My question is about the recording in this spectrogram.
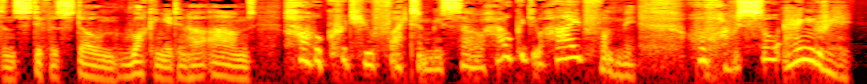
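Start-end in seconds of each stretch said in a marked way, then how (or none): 2.8-8.5 high, pleading and tender; a frightened woman coaxing a hidden child; high-voiced tender pleading to a child; tender frightened mother. Tenar rocking the child, weeping.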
